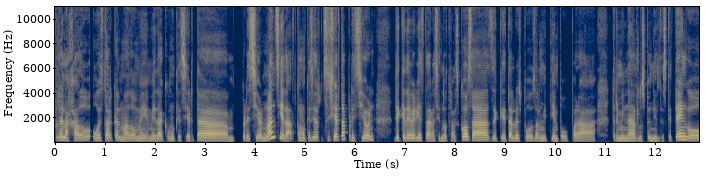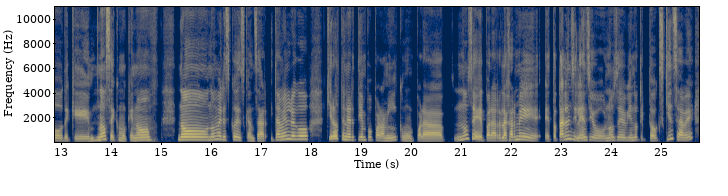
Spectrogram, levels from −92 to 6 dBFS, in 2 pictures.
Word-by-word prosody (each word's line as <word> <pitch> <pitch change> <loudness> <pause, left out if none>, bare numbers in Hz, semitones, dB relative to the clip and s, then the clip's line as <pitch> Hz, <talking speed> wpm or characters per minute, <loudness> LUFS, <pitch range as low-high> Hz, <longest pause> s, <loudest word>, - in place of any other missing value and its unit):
relajado 200 0 0
o 195 - -2
estar 195 +1 -3
calmado 195 -1 -2
me 185 -3 -4
me 180 - -4
da 180 0 -1
como 200 +1 -7
que - - -11
cierta, 180 -3 +2 0.3
presión 180 +1 +2
no 235 - +4
ansiedad, 430 +5 +5
como 190 0 -3
que 200 - -6
cie 215 0 -1
cierta 230 +5 +3
presión 195 0 -2 0.4
de 200 - +1
que - - 0
debería 195 0 +1
estar 185 -1 -1
haciendo 175 0 -5
otras 160 -1 -10
cosas, 205 -4 +4
de 175 - -5
que 175 0 -5
tal 180 -1 +1
vez, 185 0 -3
puedo 180 -2 -5
usar 175 0 -5
mi 175 - -3
tiempo 170 -1 -7
para, 155 -2 -3 0.3
terminar 175 -1 -2
los 165 0 -4
pendientes 165 +1 -6
que - - -9
tengo, 200 -5 +3
de 175 - -4
que, 160 -2 -2
no 235 +5 +4
sé, - - +4
como 180 -3 -5
que - - -5
no 205 +3 +2 0.5
no 230 0 +5
no 235 +1 -2
merezco 250 -2 -1
descansar. 170 -5 -1
Y - - -18
también 250 +5 +1
luego 270 0 +3 0.3
quiero 175 +3 +3
tener 230 -3 0
tiempo 220 +1 -4
para 195 -4 0
mí, 185 +6 -4
como 170 -6 -7
para, 155 -2 +1 0.2
no 280 +8 -3
sé, 170 - +2
para 195 -1 +1
relajarme 220 +2 +1
eh, - - -5
total 230 +5 +4
en 290 - -2
silencio 215 -3 -1
o 175 -1 -5
no 195 +3 -3
sé, 210 -1 -3
viendo 200 +1 -5
TikToks, 190 -3 -3
quién 285 +5 -3
sabe, 210 - +1
195 Hz, 175 wpm, -22 LUFS, 180-225 Hz, 0.5 s, ansiedad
